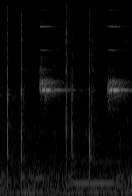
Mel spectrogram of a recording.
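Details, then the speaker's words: Hunter SimpleConnect Wifi Romulus ceiling fan controlled through HomeKit while using the remote: the fan repeatedly turns on and off, with short beeps between clicks. This is an erratic control fault in a new-out-of-box fan. "I try to turn it on it turns on turns off turns on turns off"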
